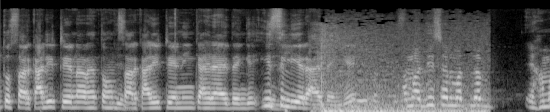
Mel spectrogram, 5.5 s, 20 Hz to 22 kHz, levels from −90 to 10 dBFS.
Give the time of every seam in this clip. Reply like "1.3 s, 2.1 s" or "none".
3.8 s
